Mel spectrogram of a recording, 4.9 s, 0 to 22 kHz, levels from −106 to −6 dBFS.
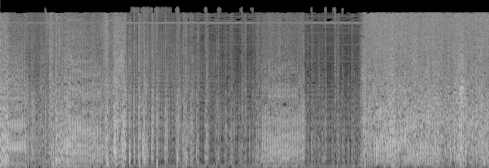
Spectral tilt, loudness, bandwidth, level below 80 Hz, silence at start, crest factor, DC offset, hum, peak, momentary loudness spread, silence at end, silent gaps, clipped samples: -1.5 dB/octave; -29 LUFS; 19 kHz; -54 dBFS; 0 s; 20 dB; under 0.1%; none; -12 dBFS; 13 LU; 0 s; none; under 0.1%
